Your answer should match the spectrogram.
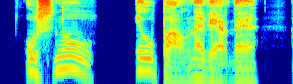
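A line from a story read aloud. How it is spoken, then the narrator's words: Plain. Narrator (Russian): ответил второй голос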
